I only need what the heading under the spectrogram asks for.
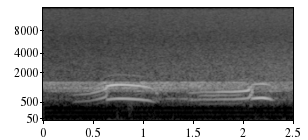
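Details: Black-throated loon giving two drawn-out, mournful wailing notes, each rising and then holding level with clear overtones, in an otherwise quiet setting.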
